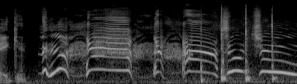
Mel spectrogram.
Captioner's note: laughing hysterically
